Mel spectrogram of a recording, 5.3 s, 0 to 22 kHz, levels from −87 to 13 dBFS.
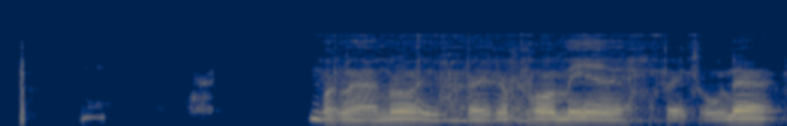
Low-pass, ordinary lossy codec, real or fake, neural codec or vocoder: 7.2 kHz; MP3, 48 kbps; fake; codec, 16 kHz, 2 kbps, FunCodec, trained on LibriTTS, 25 frames a second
